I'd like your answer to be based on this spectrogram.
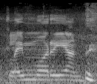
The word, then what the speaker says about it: Claymorian: Dakle, Underground Radio, Domus emisija, ovde smo iz benda Clay Morina. – Claymorian. – Ipak nisam uspela da izgovorim, hvala.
